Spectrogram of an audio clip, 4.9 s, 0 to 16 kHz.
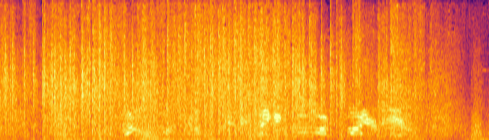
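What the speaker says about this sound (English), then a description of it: "30 cal firing away." In a Company of Heroes battle, a .30 cal machine gun fires dense, continuous bursts under a busy wash of battlefield noise, with whistling sounds overhead.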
